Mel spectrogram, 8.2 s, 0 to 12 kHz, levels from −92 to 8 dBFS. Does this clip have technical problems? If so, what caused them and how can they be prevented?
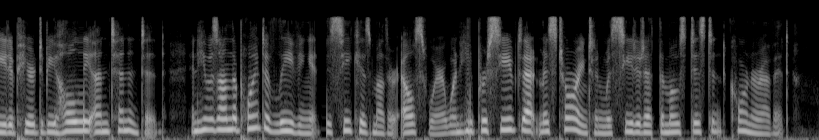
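Yes. There are three bursts of concealed Bluetooth headset packet loss. They occur at 0.81 s, 3.23 s and 4.65 s. Headset packets dropped on the wireless link. The phone filled each gap by repeating a short recent stretch of the waveform. The first two gaps lose about 45 ms and 52 ms in solid runs. They sound like a brief buzzy, held tone with a slight warble as real audio resumes. The third is scattered over 60 ms, with runs no longer than 15 ms, so it is subtler. The mSBC wideband link carrying the audio passes speech up to 8 kHz, with only light coding damage. To prevent this, keep the headset close to the phone with a clear line of sight and away from busy 2.4 GHz interference.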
